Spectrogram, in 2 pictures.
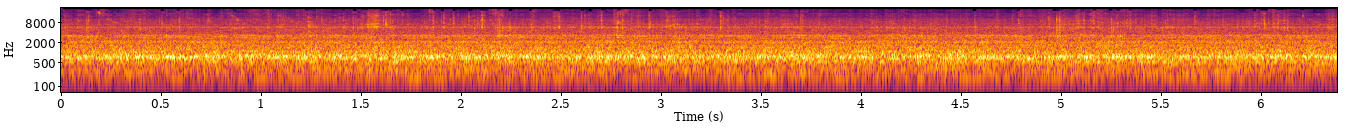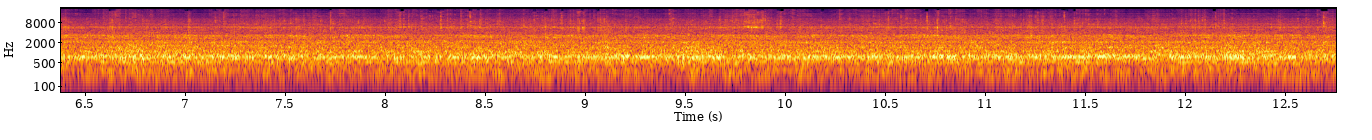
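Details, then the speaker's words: Drilling ten times drill diameter in tough material on an old horizontal borer: steady even cutting hiss over constant machine hum, no chatter or squeal; pulling good chips with lube kept at the front. "it's pulling good chips now. Just keep a bit of lube up to the front of it, otherwise it'll all just go clam."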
